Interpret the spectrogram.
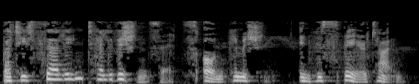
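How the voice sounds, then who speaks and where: A woman's voice: fairly low pitch, very animated, normal speed, lo-fi sound, a little hiss or hum. A woman playing a chatty, bossy, motherly older housekeeper in a radio drama, fussing and indignant. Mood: indignant, gossipy.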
